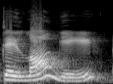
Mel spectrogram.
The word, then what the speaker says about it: DeLonghi: My DeLonghi, that's how you pronounce it. I looked it up.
